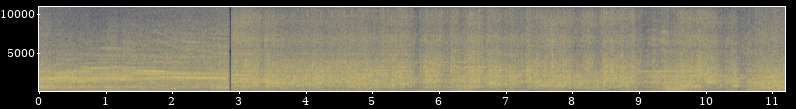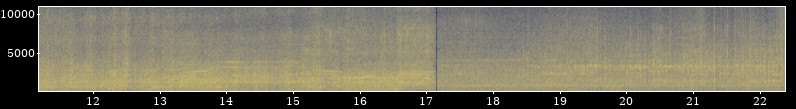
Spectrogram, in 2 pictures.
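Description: An engine revving up, holding and easing off several times, over a steady hiss of spraying water and fire. The sound changes abruptly about three seconds in and again near the end.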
